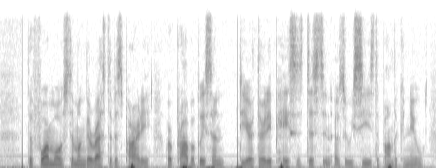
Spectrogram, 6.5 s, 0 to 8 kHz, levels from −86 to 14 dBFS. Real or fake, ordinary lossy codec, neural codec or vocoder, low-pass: real; Opus, 64 kbps; none; 7.2 kHz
